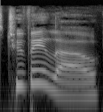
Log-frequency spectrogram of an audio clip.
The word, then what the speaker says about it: Tove Lo: She's come back into the music industry in the past, like, 6 months or so and corrected all of us on how to pronounce her name. So it's Tove Lo.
